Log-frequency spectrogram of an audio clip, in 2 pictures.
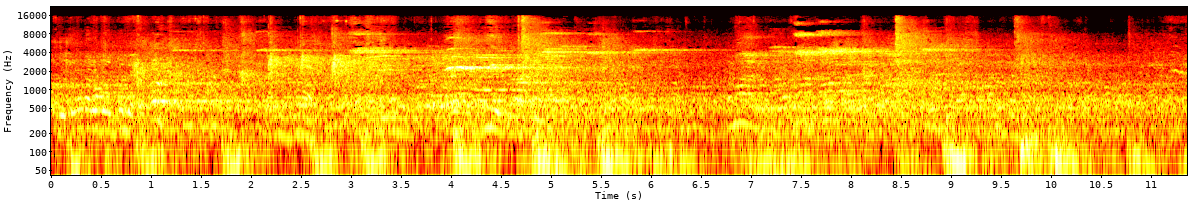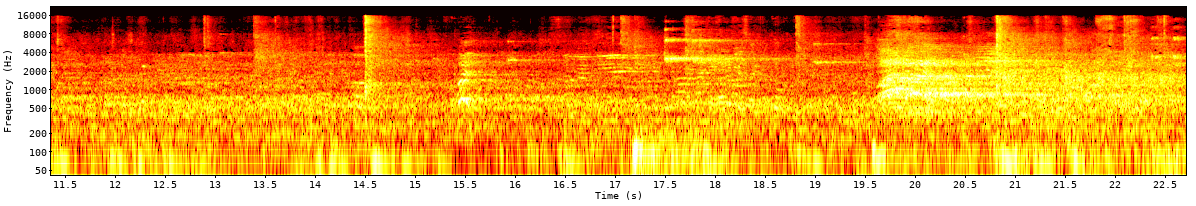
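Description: Many men talk and call out in the background.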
